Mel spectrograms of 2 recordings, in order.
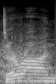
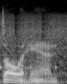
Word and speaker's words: Dullahan: And Duran, that's actually a misspelling. It's pronounced Dullahan.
